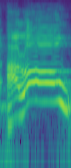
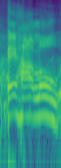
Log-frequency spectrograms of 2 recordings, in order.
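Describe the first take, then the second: First: High, loud call of hello; demo shout. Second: Said in the usual way. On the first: Shown as a demonstration. Preacher shows how loud Abbas shouts, high call. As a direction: call it out across the room. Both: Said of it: "Jadi kalau teriak di sini".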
